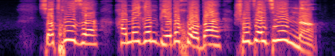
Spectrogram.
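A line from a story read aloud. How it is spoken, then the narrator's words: Shout. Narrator (Chinese): 他喊道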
